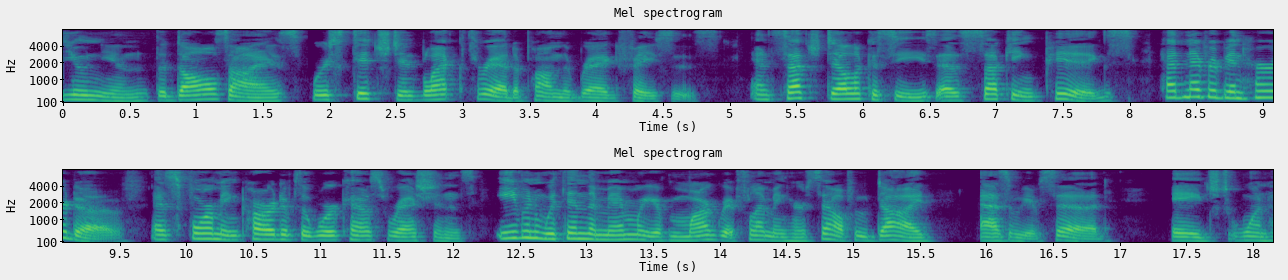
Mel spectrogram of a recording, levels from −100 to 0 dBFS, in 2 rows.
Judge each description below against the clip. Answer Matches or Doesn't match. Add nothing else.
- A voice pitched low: Doesn't match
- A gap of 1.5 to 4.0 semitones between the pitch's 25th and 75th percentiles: Doesn't match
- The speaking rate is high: Doesn't match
